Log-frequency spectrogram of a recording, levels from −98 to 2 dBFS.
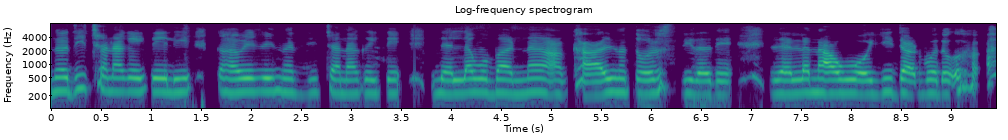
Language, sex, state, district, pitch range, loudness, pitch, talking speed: Kannada, female, Karnataka, Chamarajanagar, 225-245 Hz, -35 LUFS, 235 Hz, 100 wpm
